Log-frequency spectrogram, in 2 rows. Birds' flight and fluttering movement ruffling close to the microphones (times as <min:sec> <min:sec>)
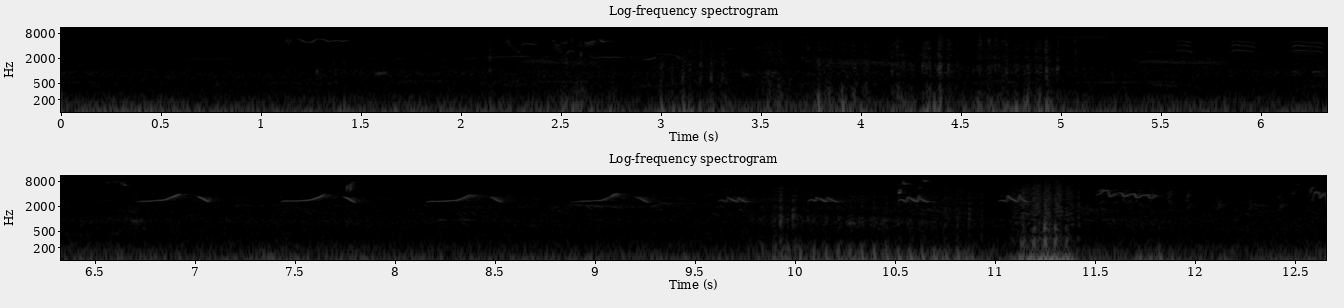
0:02.4 0:05.4, 0:09.6 0:11.9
